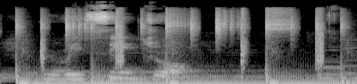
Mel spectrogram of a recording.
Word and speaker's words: residual: Instead, it is pronounced as education. Education. This is actually called residual.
